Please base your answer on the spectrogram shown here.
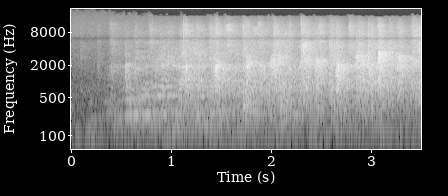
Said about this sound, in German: Kann ruhig klatschen.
